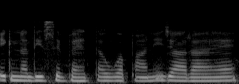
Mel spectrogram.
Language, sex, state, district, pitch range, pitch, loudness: Hindi, female, Jharkhand, Sahebganj, 170-180 Hz, 175 Hz, -33 LUFS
